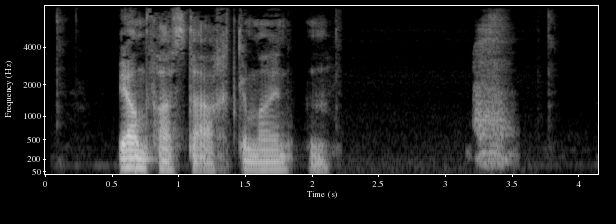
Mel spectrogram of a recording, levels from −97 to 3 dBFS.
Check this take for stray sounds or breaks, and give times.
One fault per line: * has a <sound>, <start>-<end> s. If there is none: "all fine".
* has a throat clearing, 3.2-3.6 s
